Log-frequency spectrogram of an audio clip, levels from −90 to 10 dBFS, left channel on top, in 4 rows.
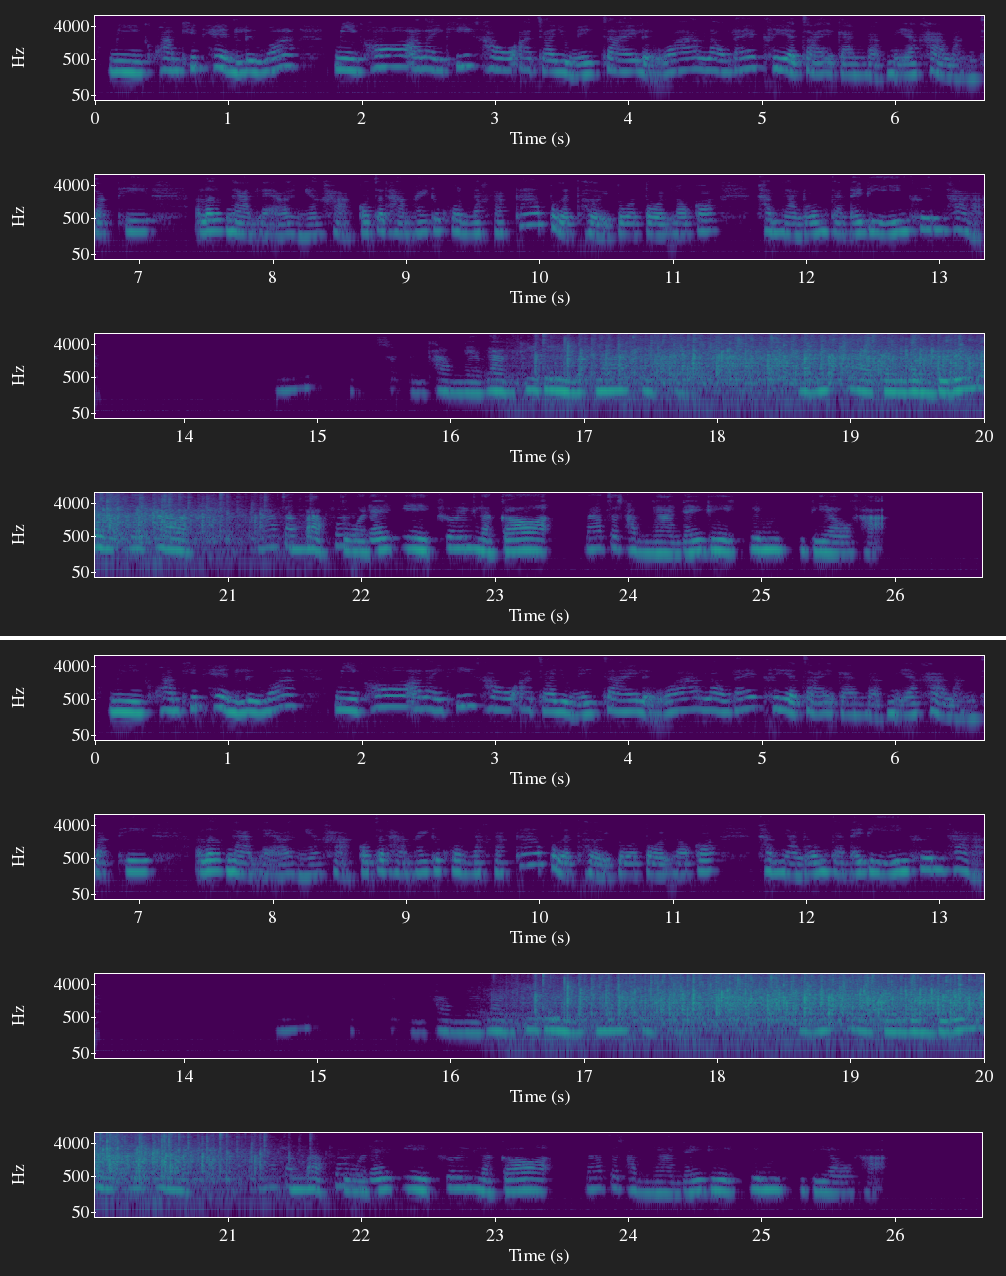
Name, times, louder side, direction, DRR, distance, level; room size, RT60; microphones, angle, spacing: voice 1, 0.0-13.3 21.4-22.0, right 1 dB, 35° left, 1.3 m, -51 dB
voice 2, 15.5-23.4 23.7-25.9, left 4 dB, 55° left, 0.4 m, -49 dB
Applause / Crowd, 16.3-21.6, right 5 dB, 25° right, 0.6 m, -41 dB
3.0 x 2.8 x 3.4 m
head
